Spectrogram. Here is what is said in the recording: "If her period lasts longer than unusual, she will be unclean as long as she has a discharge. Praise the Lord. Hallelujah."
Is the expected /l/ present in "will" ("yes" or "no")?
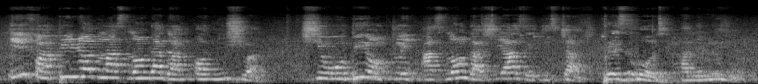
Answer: yes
